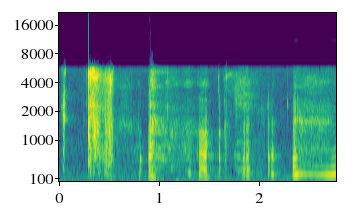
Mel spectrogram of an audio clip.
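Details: Infant's several short, sharp sneezes with small baby-like vocal sounds, then a brief voiced coo, while a caregiver coaxes the baby to smile and say hi to grandma: sneezing.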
